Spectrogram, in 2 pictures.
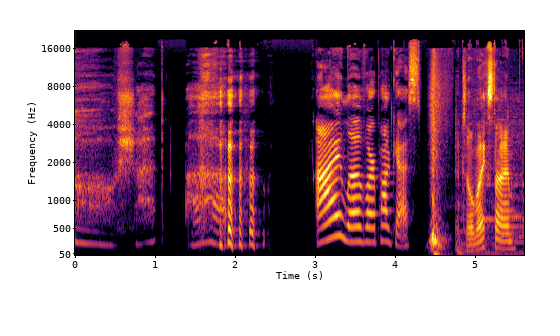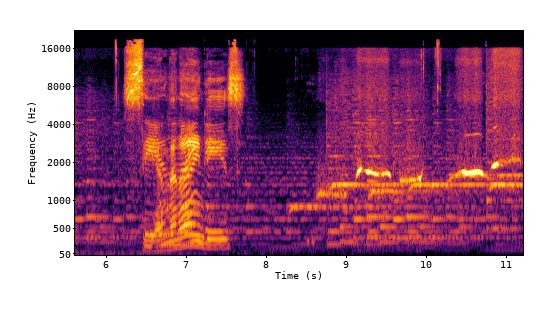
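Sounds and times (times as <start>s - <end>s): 
speech: 1.4s - 7.8s
person whistling a tune: 8.5s - 11.2s.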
